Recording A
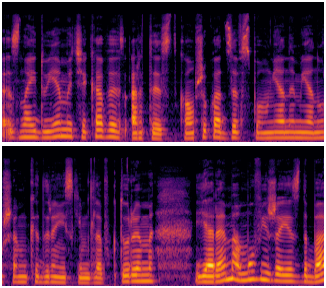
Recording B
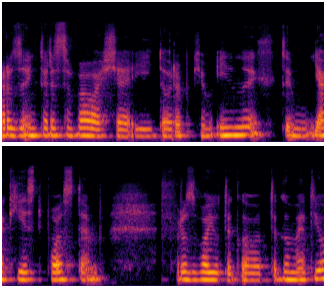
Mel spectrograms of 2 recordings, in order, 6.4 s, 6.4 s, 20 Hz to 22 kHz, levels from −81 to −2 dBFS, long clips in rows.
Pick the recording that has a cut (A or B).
A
